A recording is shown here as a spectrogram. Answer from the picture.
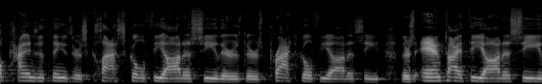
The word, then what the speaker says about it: theodicy: Well, there's a term in Christianity called theodicy. T-H-E-O-D-I-C-Y, theodicy. Some people say it's theodicy, but it's not. It's theodicy is how it's pronounced.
